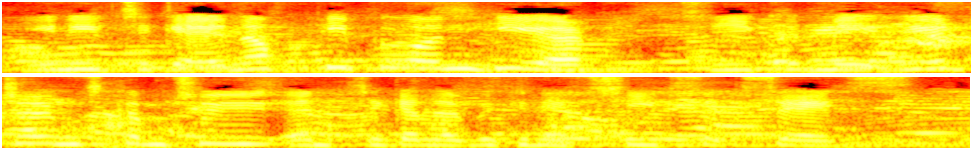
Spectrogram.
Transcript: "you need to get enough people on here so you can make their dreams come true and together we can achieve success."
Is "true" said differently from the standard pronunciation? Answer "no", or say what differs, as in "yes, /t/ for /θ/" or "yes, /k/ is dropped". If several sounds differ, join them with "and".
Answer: no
